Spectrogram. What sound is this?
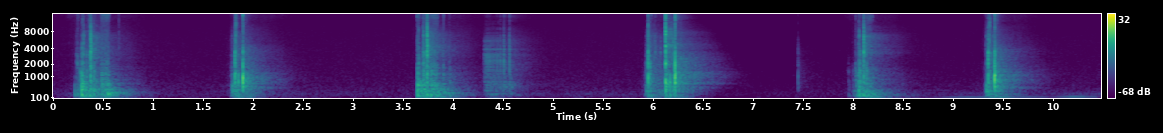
Turning my doorknob into the door latch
